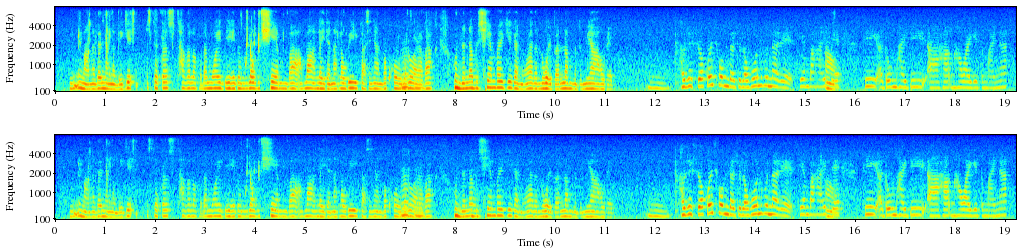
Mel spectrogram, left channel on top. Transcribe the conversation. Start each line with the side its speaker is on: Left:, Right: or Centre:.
Left: ꯏꯃꯥꯟꯅꯕ ꯏꯃꯥꯟꯅꯕꯤꯒꯤ ꯏꯁꯇꯦꯇꯁ ꯊꯥꯒꯠꯂꯛꯄꯗ ꯃꯣꯏꯗꯤ ꯑꯗꯨꯝ ꯂꯧ ꯁꯦꯝꯕ ꯃꯥ ꯂꯩꯗꯅ ꯂꯧꯔꯤ ꯀꯥꯁꯤꯟ ꯌꯥꯟꯕ ꯈꯣꯏꯕ
Right: ꯎꯝ
Left: ꯂꯣꯏꯔꯒ
Right: ꯎꯝ
Left: ꯍꯨꯟꯅꯅꯕ
Right: ꯎꯝ
Left: ꯁꯦꯝꯕꯒꯤ ꯀꯩꯅꯣ ꯂꯣꯏꯕ ꯅꯝꯕ ꯑꯗꯨꯝ ꯌꯥꯎꯔꯦ
Right: ꯎꯝ ꯍꯧꯖꯤꯛꯁꯨ ꯑꯩꯈꯣꯏ ꯁꯣꯝꯗꯁꯨ ꯂꯧꯍꯣꯟ ꯍꯨꯅꯔꯦ ꯁꯦꯝꯕ ꯍꯥꯏꯁꯦ
Left: ꯑꯥꯎ
Right: ꯁꯤ ꯑꯗꯨꯝ ꯍꯥꯏꯗꯤ ꯅꯍꯥꯟꯋꯥꯏꯒꯤ ꯑꯗꯨꯃꯥꯏꯅ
